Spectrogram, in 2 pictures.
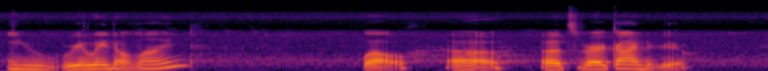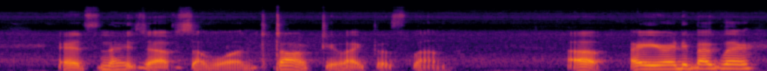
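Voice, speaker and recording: A man voicing a genial retired orc general, calm and inquisitive, speaking courteously to the listener in an ASMR audio roleplay. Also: on the high side, creaky, full character voice. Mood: friendly, curious. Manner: courteous, measured, chatty.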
